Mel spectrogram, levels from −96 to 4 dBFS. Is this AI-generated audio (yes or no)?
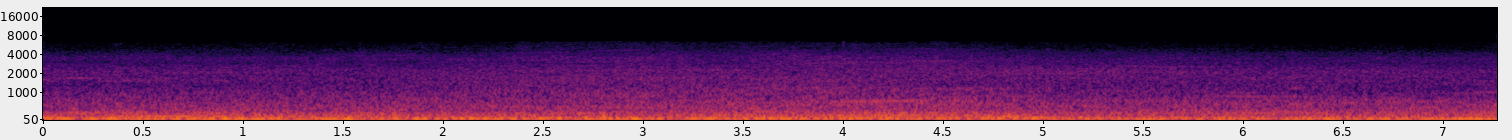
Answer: no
